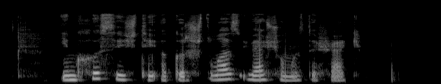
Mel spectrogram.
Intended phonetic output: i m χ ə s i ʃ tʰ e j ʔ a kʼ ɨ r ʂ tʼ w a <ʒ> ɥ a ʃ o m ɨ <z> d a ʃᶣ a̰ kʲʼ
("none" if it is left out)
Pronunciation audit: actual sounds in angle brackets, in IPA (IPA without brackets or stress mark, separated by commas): z, z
